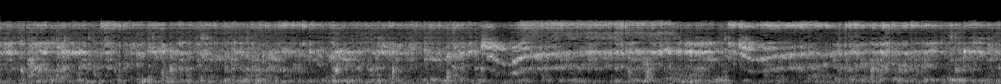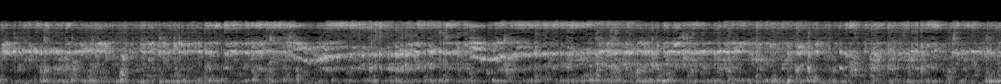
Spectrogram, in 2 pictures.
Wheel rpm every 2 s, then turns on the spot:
230, 230, 200, 220, 230, 240, 200, 200, 230, 240.
none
